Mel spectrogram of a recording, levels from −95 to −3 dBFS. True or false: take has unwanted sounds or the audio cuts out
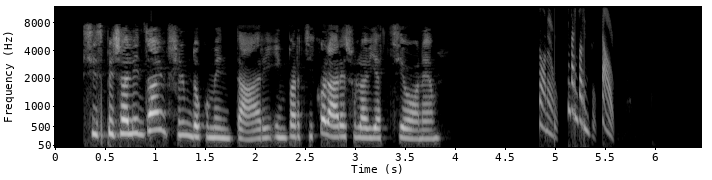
true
